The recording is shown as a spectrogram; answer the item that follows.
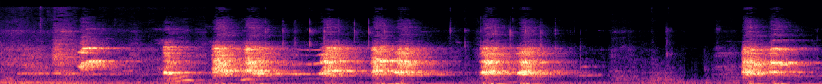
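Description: A dog barking repeatedly in short single and double barks, then a pause and one more bark near the end.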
